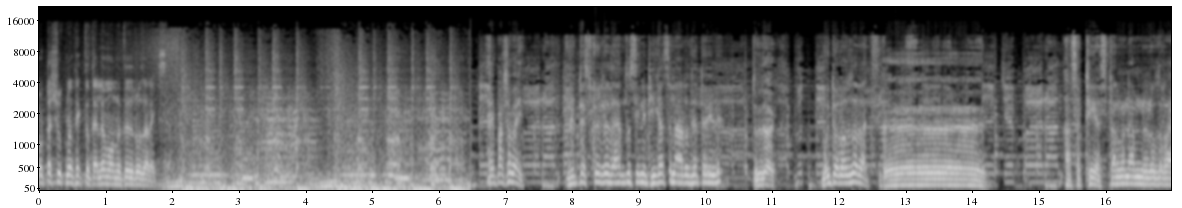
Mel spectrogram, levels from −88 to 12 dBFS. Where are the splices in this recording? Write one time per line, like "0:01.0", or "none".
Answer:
0:06.5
